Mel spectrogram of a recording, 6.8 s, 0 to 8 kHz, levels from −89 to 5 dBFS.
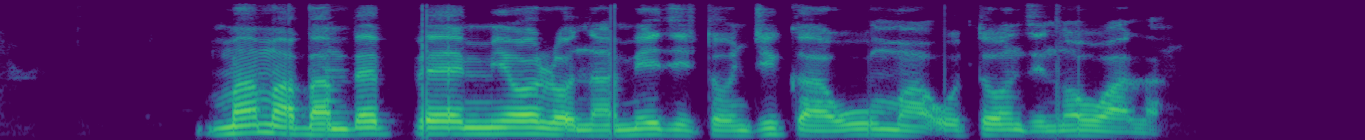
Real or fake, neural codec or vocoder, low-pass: fake; codec, 16 kHz, 6 kbps, DAC; 7.2 kHz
